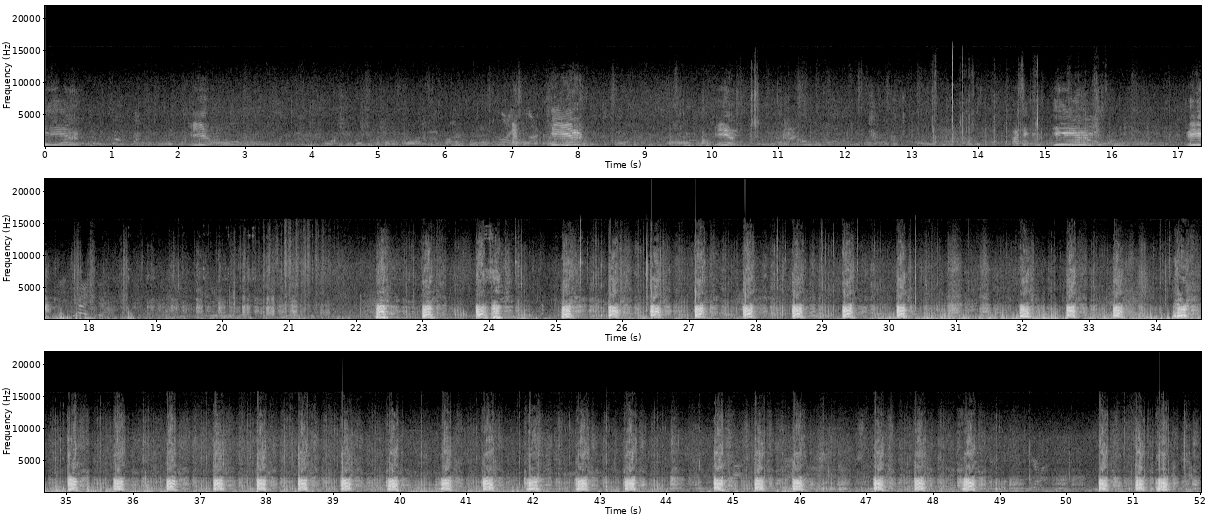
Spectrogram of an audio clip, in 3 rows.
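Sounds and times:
dog barking rhythmically: 22.3s - 24.3s, 25.1s - 30.5s, 31.9s - 33.6s, 34.2s - 43.8s, 44.7s - 46.2s, 47.1s - 48.9s, 50.5s - 51.6s.

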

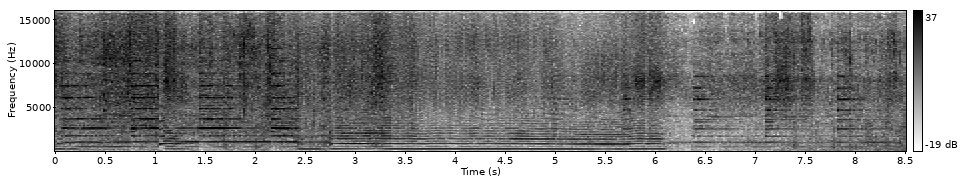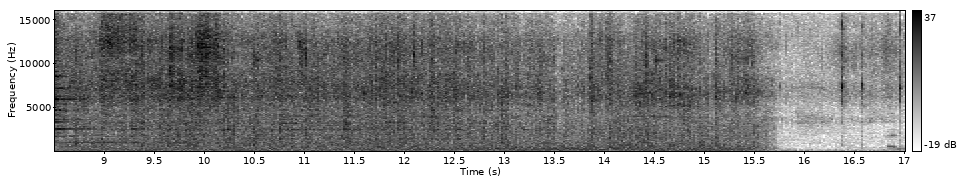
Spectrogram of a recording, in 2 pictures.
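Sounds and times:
steam locomotive whistle: 0.0s - 9.2s
train wheels rumbling on rail: 0.0s - 17.0s.

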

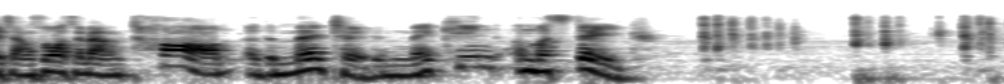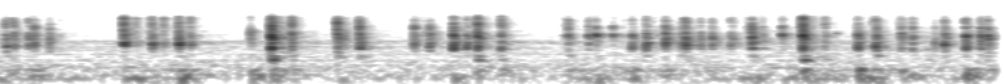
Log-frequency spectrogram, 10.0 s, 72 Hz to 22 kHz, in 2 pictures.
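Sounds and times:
computer keyboard typing: 3.6s - 10.0s.

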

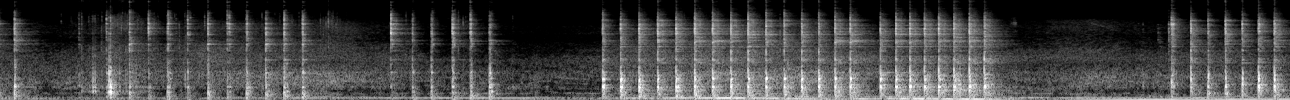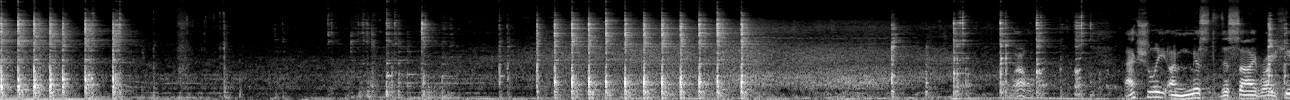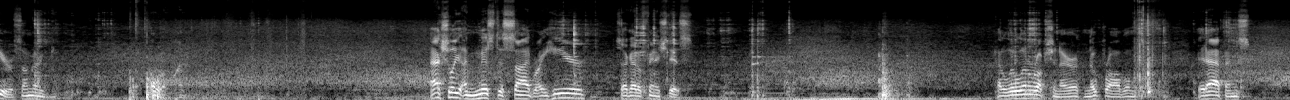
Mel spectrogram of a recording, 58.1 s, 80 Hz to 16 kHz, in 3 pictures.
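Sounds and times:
chipping hammer tapping metal: 1.2s - 5.0s, 5.8s - 7.6s, 9.0s - 15.1s, 17.5s - 21.4s, 26.8s - 30.8s.

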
